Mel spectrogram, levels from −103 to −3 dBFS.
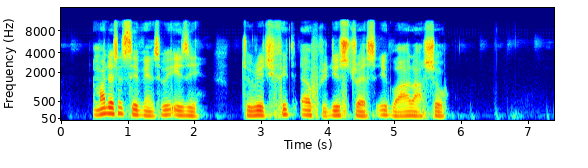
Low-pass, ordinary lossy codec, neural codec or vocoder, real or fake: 10.8 kHz; none; none; real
